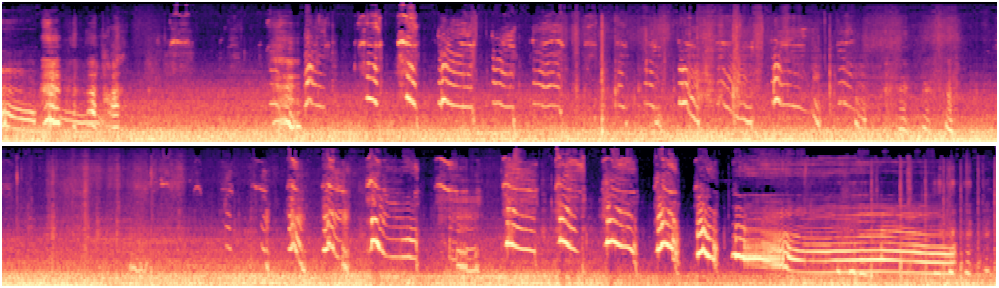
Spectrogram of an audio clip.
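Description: A Siberian Husky yips and whines in quick bursts, then ends with a long, wavering howl.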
